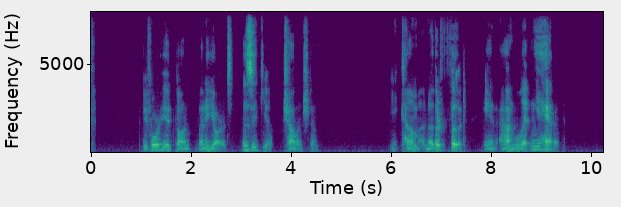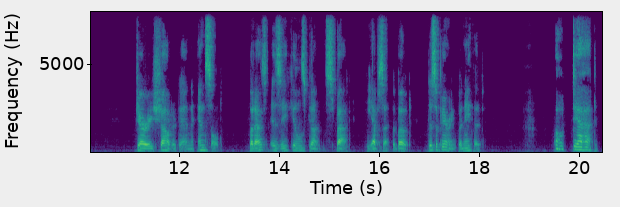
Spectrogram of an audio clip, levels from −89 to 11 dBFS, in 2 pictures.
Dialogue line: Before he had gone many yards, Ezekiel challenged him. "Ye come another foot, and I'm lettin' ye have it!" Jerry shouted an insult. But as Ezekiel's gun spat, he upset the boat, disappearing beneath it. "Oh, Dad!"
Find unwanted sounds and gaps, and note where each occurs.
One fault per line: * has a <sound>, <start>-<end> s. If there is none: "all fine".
all fine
